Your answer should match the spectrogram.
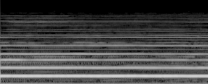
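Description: A woman singing a Tamil devotional verse in Carnatic style, holding one long, steady note.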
